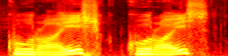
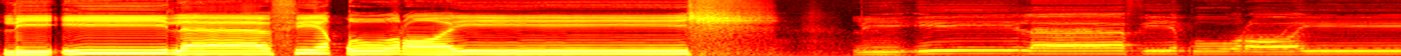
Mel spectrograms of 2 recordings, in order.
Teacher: dia ditempelkan pangkal lidah Nya kepada bagian yang lunak langit-langit yang lunak atau bagian dagingnya sehingga dia terdengar lebih kuat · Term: huruf qaf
